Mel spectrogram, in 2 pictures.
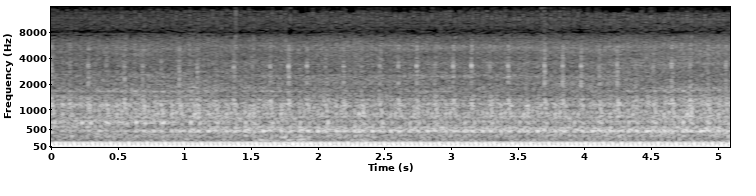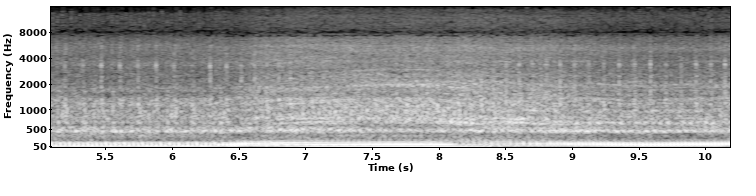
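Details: Lancer Evolution VI 4G63T idling during warm-up at 75-80°C oil temp; a light, regular top-end knock two to three taps per second, loudest near cylinder 1 and worse after a track day; lash adjusters cleaned and bled without improvement; cause unknown.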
